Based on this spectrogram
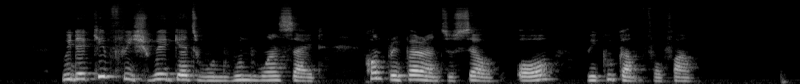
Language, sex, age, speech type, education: Nigerian Pidgin, female, 15-29, spontaneous, secondary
